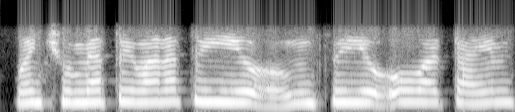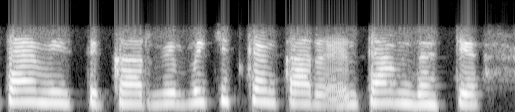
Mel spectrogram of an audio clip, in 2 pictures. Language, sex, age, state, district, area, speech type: Kashmiri, female, 18-30, Jammu and Kashmir, Srinagar, urban, conversation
